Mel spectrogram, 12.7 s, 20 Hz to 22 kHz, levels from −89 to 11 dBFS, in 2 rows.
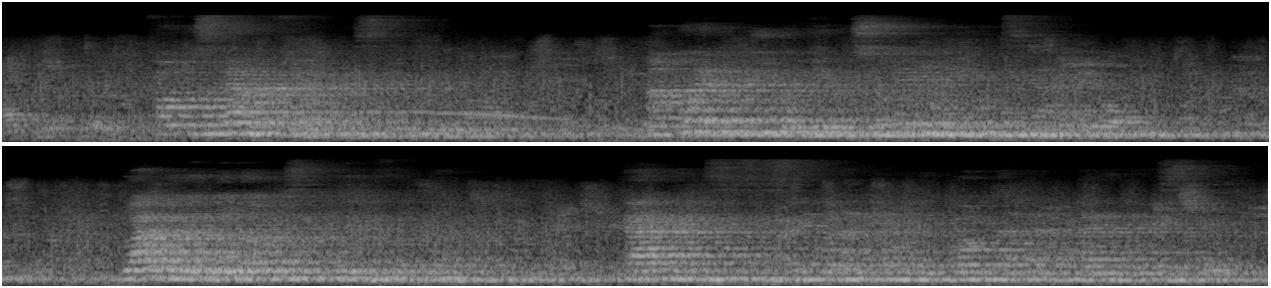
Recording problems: room echo; strong; dies away in 3 s
off-mic speech; far
murmuring crowd; noticeable; throughout; 10 dB below the speech

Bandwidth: 14.5 kHz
